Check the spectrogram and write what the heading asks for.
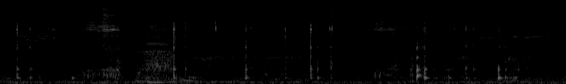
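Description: Quiet eating from a small bowl: faint scattered clicks and a brief soft breathy sound about a second in.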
